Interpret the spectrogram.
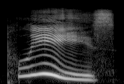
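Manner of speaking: high, drawn-out pained protest. A narrator's reading. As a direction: sound offended at the very idea. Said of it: "Ralph was pained".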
